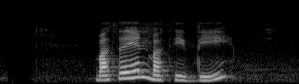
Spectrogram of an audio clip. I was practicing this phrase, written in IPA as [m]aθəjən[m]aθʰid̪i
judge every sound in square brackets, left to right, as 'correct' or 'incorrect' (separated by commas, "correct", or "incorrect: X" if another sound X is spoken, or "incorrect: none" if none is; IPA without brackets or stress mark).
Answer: incorrect: b, incorrect: b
